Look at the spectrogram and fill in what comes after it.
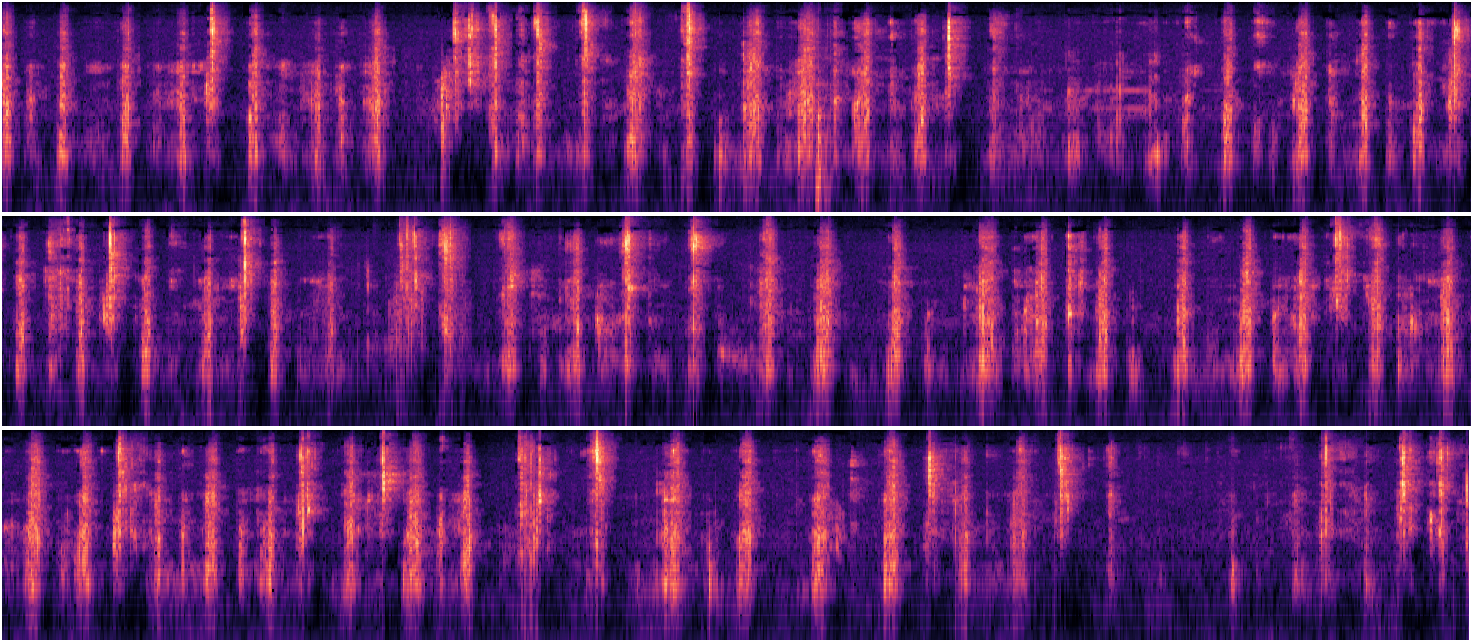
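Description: Close-miked crunchy biting and chewing of raw cucumber, with crisp crunches coming a few times a second.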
